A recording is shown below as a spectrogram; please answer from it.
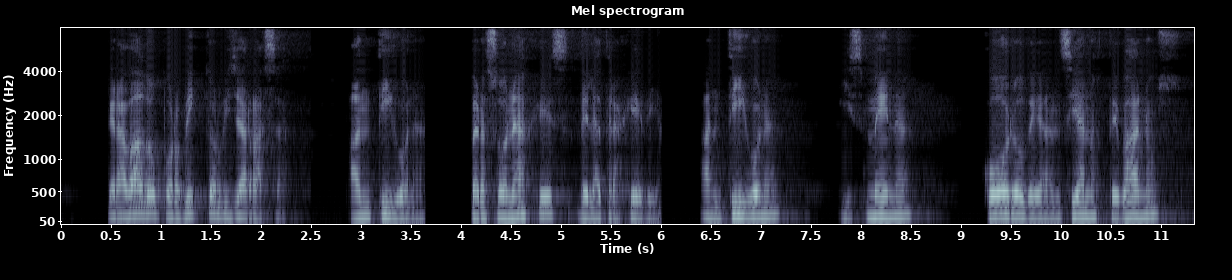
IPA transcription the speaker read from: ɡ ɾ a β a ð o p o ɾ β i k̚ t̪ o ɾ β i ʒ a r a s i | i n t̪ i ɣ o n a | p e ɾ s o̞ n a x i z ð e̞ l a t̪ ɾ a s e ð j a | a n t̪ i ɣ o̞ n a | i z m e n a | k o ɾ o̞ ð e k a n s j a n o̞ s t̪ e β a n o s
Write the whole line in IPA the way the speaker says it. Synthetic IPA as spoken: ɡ ɾ a β a ð o p o ɾ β i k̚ t̪ o ɾ β i ʒ a r a s a | a n t̪ i ɣ o n a | p e ɾ s o̞ n a x e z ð e̞ l a t̪ ɾ a x e ð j a | a n t̪ i ɣ o̞ n a | i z m e n a | k o ɾ o̞ ð e a n s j a n o̞ s t̪ e β a n o s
